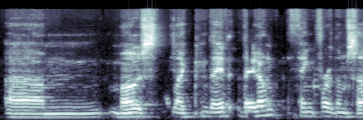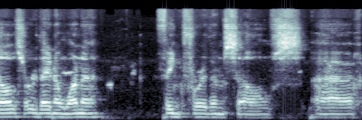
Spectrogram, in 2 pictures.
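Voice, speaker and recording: A man's voice: mid-range voice, fairly even intonation, slow, a little mellow. Hesitant man chatting casually. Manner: hesitant, trailing, searching for words. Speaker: podcast host. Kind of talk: casual chat.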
